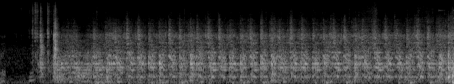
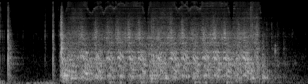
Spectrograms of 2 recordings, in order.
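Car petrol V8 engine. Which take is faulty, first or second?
second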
